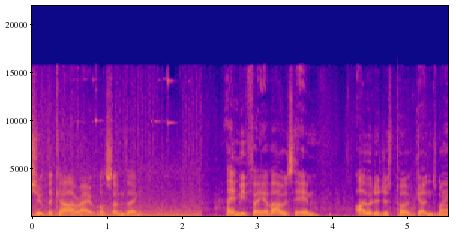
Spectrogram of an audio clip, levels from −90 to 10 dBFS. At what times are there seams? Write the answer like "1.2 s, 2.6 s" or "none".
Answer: 2.2 s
